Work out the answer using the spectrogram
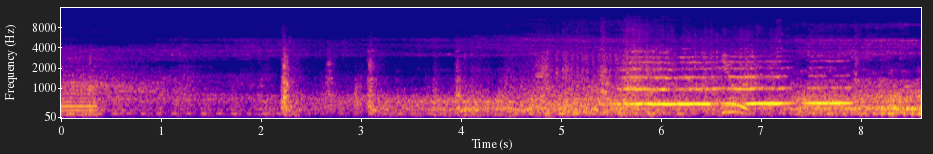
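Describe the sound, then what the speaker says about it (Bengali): A train moves through Khulna Junction railway yard with rumbling wheels, clanks and intermittent rattles, then a long, loud horn blast sounds near the end, close by. "এই ট্রেন এখন হয়তো ইয়ার্ডের ভিতরে প্রবেশ করবে"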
